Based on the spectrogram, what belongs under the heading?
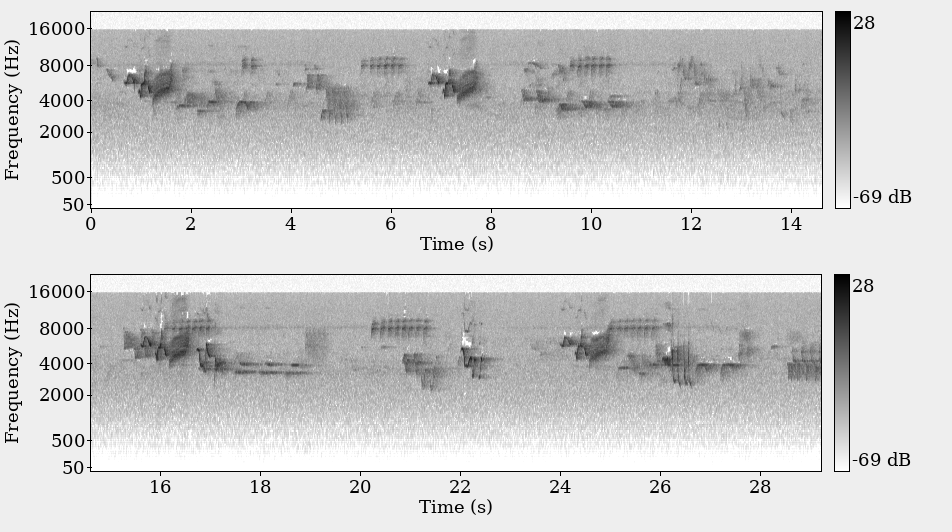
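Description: Songbirds singing: short phrases of high chirps, whistles and trills, repeating every second or two with brief gaps, over a faint steady hiss.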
